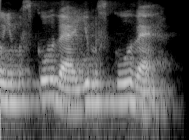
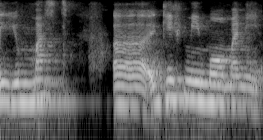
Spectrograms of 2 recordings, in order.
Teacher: in daily situations, normally you don't stress the word must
